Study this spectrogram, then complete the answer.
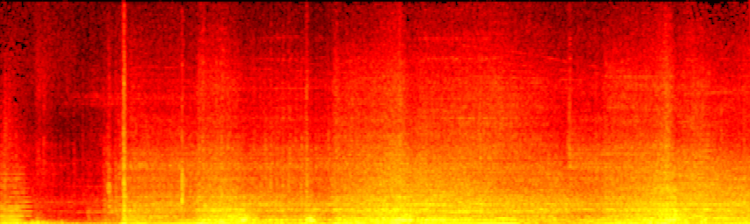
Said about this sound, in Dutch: Mag ik het geluid van deze auto horen? Ik slinger hem aan voor je.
